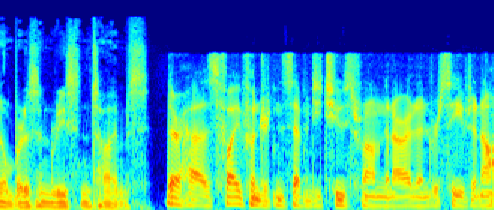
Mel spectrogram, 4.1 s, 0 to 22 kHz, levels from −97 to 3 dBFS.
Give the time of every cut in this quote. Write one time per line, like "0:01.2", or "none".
0:01.3
0:02.9
0:03.2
